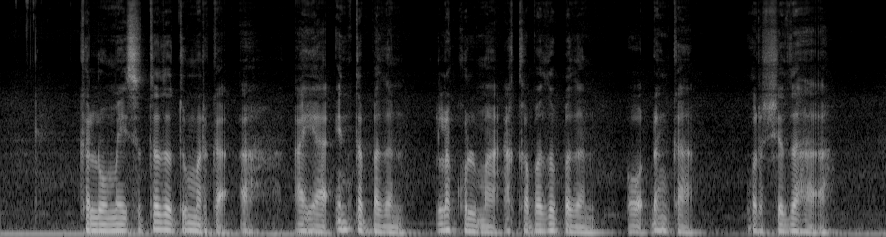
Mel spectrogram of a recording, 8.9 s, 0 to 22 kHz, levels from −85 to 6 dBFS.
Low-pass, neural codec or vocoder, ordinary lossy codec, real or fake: none; vocoder, 44.1 kHz, 128 mel bands every 256 samples, BigVGAN v2; none; fake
